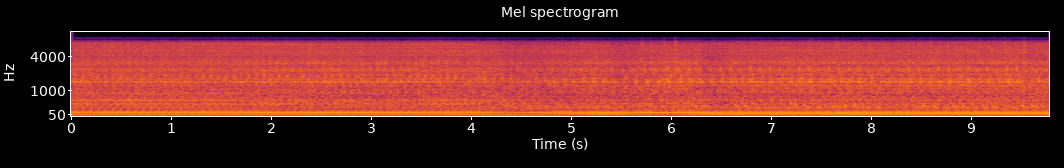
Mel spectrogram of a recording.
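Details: Honda B20A engine with forged pistons and internals, cold start idle: dull, uneven knock beneath the hum from piston slap.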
